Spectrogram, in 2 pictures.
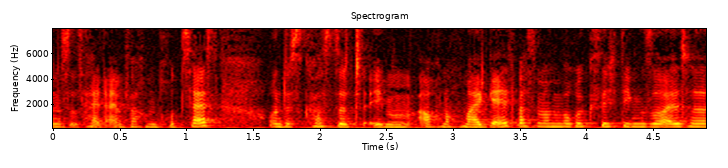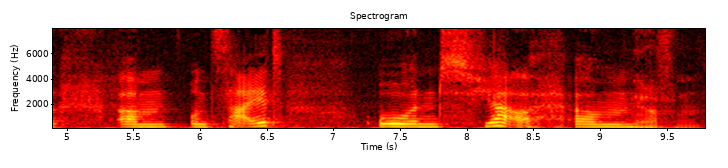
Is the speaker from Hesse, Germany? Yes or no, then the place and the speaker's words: no; Lüneburg, Lower Saxony, Germany; moved away as an adult; also born or lived in Berlin; Ich bin 28 Jahre alt und ähm, ja, komme ursprünglich aus Lüneburg und bin dann ähm, ja irgendwann berufsbedingt eigentlich nach Berlin gezogen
